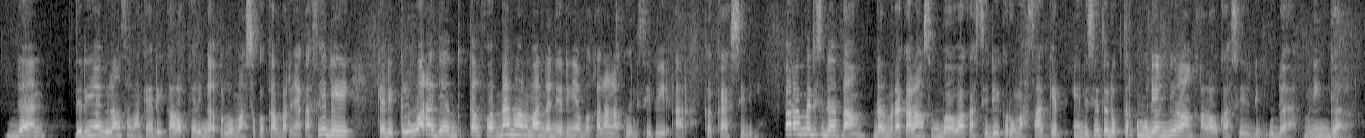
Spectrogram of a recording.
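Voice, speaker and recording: A woman's voice: medium pitch, quick pace, mellow. A young woman narrating a true crime case in a chatty, conversational way, as the channel's storyteller.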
